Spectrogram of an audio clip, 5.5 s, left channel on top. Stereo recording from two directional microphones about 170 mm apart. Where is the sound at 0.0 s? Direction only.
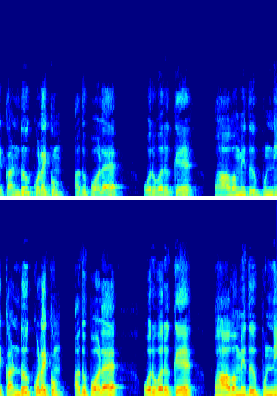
40° right (ahead or behind).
